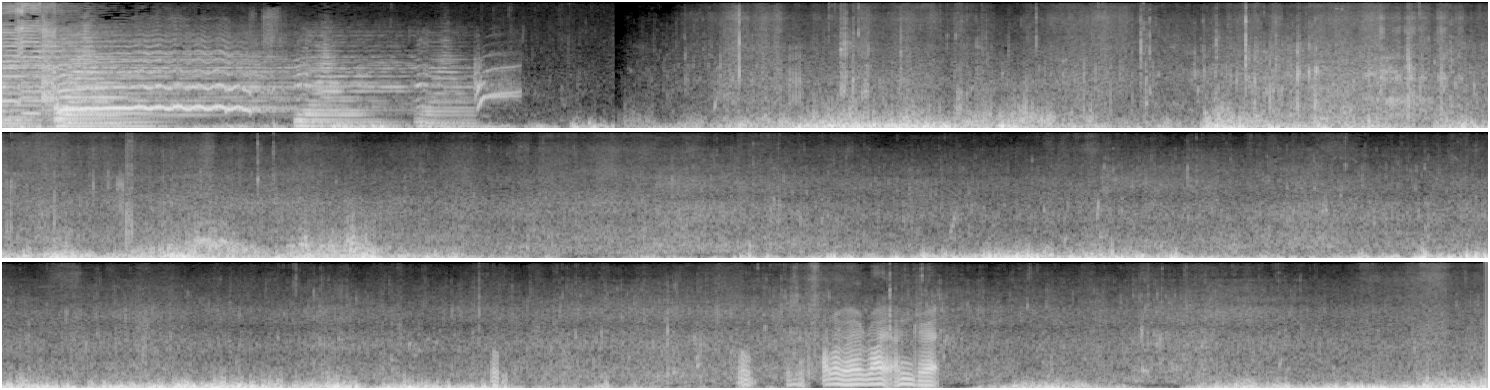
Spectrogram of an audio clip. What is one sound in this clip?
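Sea water laps gently against rocks.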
